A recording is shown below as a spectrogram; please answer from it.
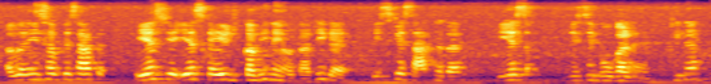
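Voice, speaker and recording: Male tutor with a high voice, asks and answers himself, faint hiss behind. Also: unhurried, poor audio. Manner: repeats questions and answers them himself; many restarts and fillers. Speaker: teacher. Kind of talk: Hindi grammar lesson.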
